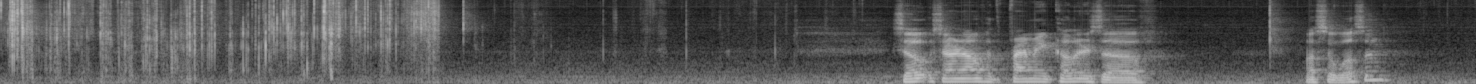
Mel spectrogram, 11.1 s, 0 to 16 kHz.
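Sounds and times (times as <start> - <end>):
plastic wrapping crinkling: 0.0 - 5.9.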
